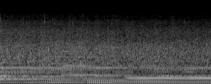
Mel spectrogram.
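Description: applause

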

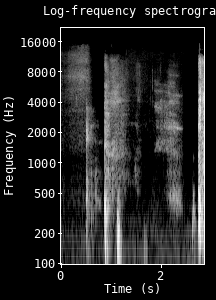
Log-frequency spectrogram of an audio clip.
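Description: coughing

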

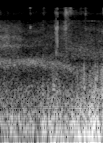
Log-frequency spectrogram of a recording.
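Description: wind buffeting the microphone

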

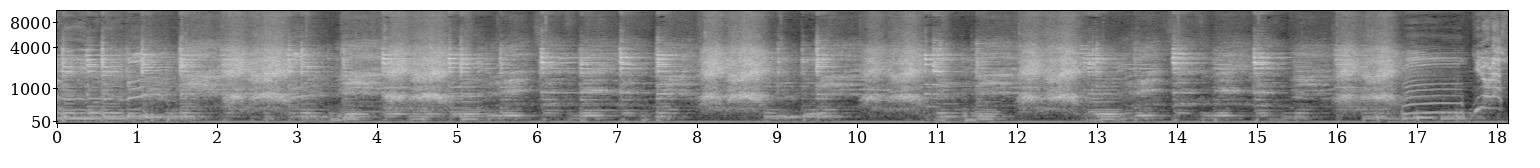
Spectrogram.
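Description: crowd singing along

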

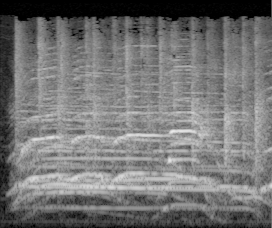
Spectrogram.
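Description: studio crowd cheering

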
